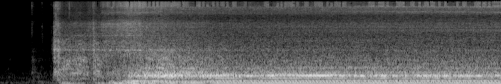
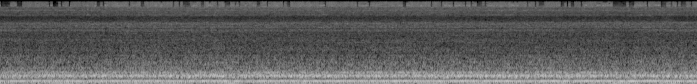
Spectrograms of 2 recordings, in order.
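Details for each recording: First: Alfa Romeo GTV V6 first full start after mechanical restoration, awaiting a new exhaust gasket; engine settles into a steady fast run with rapid puffing chuff, exhaust blowing at the unsealed joint, smoke from oil burning off; exhaust leak. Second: Alfa Romeo GTV V6 after mechanical restoration, first proper start, some smoke from unburned oil burning off; smooth, even idle with steady low drone, no knocks, misses or rattles; healthy normal idle.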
